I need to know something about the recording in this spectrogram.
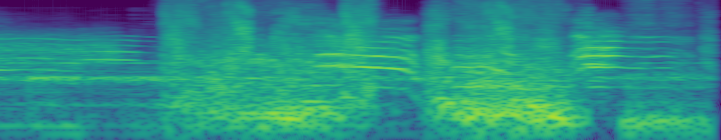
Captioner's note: growling; screaming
